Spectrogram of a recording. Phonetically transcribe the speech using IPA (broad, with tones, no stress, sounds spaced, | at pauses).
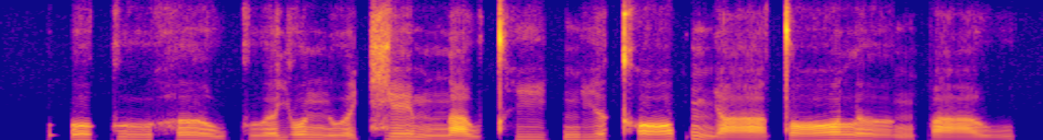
ʔ o˧ k uː˧ h ɤː˧˩ w k u˩˧ ə̯ j o˧ n u˧˩ ə̯ t͡ɕ eː˥˨ m n a˧˩ w t̪ʰ iː˧ k̚ ŋ i˧˥ ə̯ kʰ ɔː˧˥ p̚ ɲ aː˩ t̪ ɔː˧˥ l ɤː˧˩ ŋ p a˩˧ w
